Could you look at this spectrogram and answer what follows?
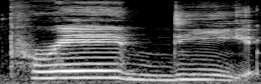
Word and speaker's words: pretty: Now, if you wanna sound like an American, the word pretty, even though it has T's, it's gonna sound like a D sound. So try to say it with me. Pretty, pretty, pretty.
